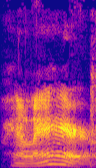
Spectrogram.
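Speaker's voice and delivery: lightly voiced cat person; a hint of a cartoon cat greeting. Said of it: "A cat voice is like".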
